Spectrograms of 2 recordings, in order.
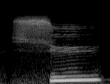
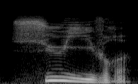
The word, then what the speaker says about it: suivre: Okay, so this can be quite tricky for the English-speaking persons, because normally this U sound is quite tricky to make at the beginning. After that you can see that, well, you can make it, but then try to focus on it.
